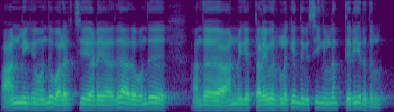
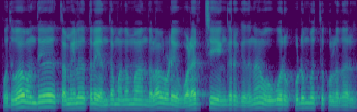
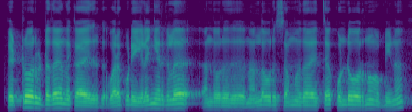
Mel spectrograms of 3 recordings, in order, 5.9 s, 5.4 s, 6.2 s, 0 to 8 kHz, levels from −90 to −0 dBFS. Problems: none marked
